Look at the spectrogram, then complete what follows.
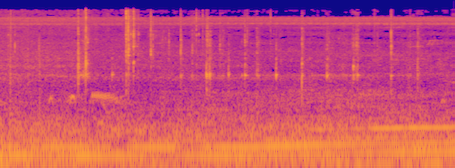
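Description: Scattered light clicks and taps of plastic as the battery-powered toy locomotive and a screwdriver are handled, over a steady low hum.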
